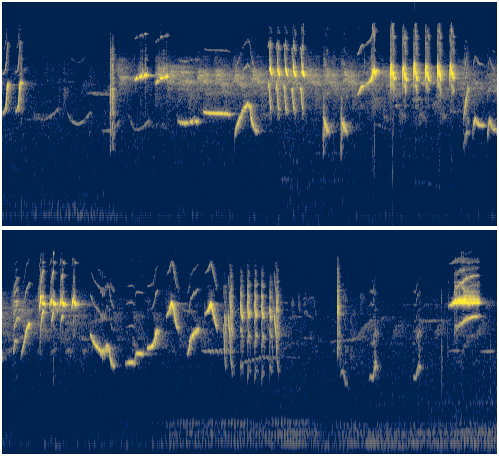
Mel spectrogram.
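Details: Hill blue flycatcher song for making caged birds answer quickly and excitedly: a steady series of rapid repeated high chirps, then twisting whistled slurs and trills, over a faint low hum.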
